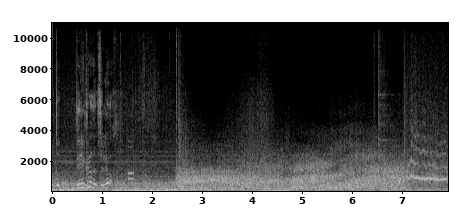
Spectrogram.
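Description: A car engine roars as a car speeds along.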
